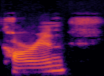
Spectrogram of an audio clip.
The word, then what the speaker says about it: Karin: My name is actually pronounced Karin. You know, I've moved my middle name to my last name, but my name in German is Karin Luise.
